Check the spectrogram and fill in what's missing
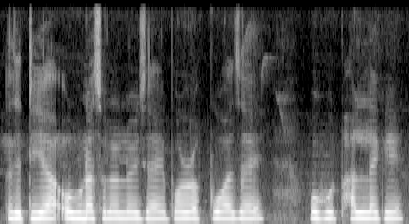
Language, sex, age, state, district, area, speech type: Assamese, female, 18-30, Assam, Udalguri, rural, spontaneous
